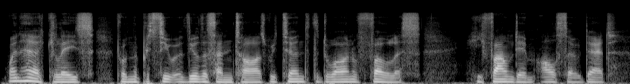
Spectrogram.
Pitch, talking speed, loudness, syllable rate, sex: 115 Hz, 190 wpm, -19 LUFS, 5.5 syllables/s, male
